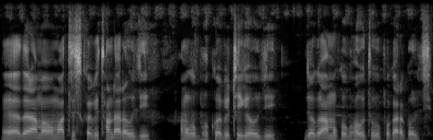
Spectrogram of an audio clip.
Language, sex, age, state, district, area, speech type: Odia, male, 45-60, Odisha, Jagatsinghpur, rural, spontaneous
